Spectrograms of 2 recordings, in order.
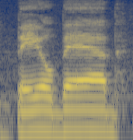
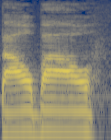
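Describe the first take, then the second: First: It is pronounced the American English way. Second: It is pronounced the Malagasy way. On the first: "over in the U S, you know, we pronounce these as baobab" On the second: "In Malagasy, they might call it baobab"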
